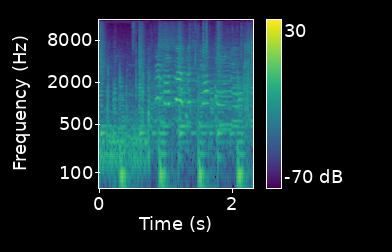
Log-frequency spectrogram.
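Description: Children's voices: high-pitched calls and chatter of young children playing, loudest in the second half, with a few light knocks.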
